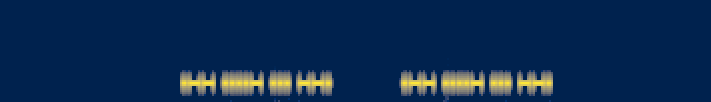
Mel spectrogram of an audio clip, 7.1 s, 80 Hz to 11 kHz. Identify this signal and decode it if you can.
Morse code, heard as a keyed tone, about 36 wpm, 700 Hz. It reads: W4SG W4SG
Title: USA Call Signs - 4 Characters - Repeated 2x - 35wpm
